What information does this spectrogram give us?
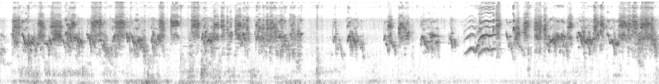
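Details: Breeding pair of budgerigars warbles in choppy phrases of raspy squeaks and clicks, pausing briefly several times, with a few clearer whistled chirps near the six-second mark.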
